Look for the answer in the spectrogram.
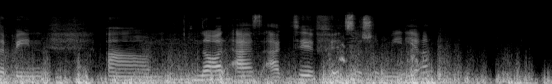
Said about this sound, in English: oh gosh it's getting a little windy so pardon the wind it's a little bit of noise because um, i'm getting uh, one of the highest points in these hills but soon i think it'll go away um, plus today's a really windy day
